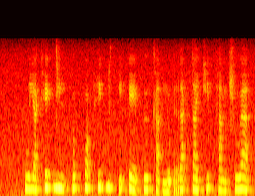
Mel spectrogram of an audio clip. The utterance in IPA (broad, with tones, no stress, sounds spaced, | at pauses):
kʰ w i˩˦ a̯ kʰ e˦˥ k̚ d i˧ n pʰ o˦˥ k̚ p ɔ˦˥ ʔ h i˦˥ t̚ d u˨˩ k̚ ʔ i˦˥ t̚ ʔ eː˨˩ pʰ ɯː˦˥ kʰ a˨˩ ʔ n u˨˩ ʔ r a˦˥ k̚ t a˧ j kʰ i˥˩ t̚ h a˧ m t͡ɕʰ u˥˩ a̯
